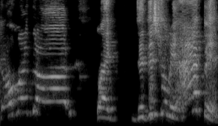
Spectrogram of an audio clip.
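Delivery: mock tearful sobbing, high-pitched and drawn out. Retelling a friend's question during a movie: imitating someone bawling. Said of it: "she's bawling in the movie".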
